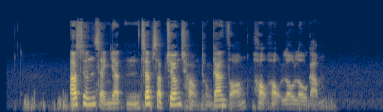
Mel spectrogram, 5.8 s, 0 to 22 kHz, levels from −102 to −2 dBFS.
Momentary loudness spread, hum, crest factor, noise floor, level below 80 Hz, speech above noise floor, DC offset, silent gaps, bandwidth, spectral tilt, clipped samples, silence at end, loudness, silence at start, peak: 13 LU; none; 24 dB; -72 dBFS; -74 dBFS; 45 dB; under 0.1%; none; 12 kHz; -4 dB/octave; under 0.1%; 1 s; -27 LUFS; 0.35 s; -4 dBFS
